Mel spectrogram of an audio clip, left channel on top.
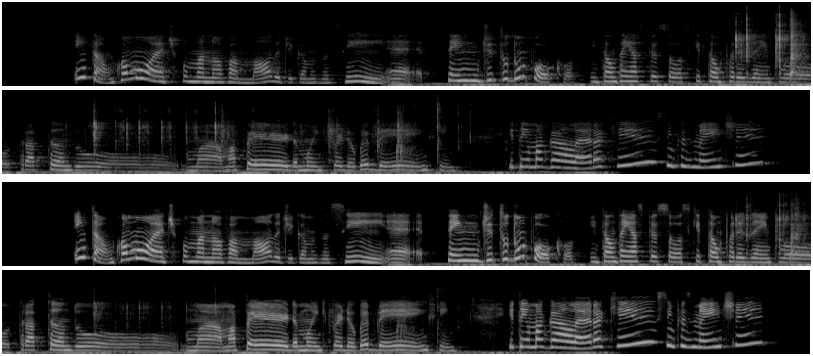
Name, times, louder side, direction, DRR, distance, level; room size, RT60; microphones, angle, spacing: voice 1, 0.7-4.2 4.5-15.7, right 5 dB, 90° right, 0.7 m, -32 dB
sound 1, 3.8-14.2, equal, 25° right, 2.8 m, -43 dB
Camera, 7.3-14.1, left 6 dB, 40° left, 1.4 m, -44 dB
sound 2, 7.6-13.6, left 5 dB, 80° left, 3.7 m, -47 dB
21.0 x 13.0 x 3.9 m
head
